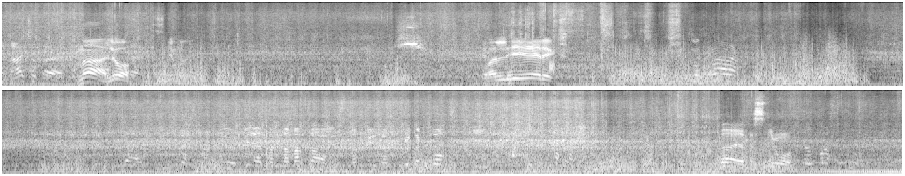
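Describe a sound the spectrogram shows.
Men talk and laugh nearby outdoors.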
